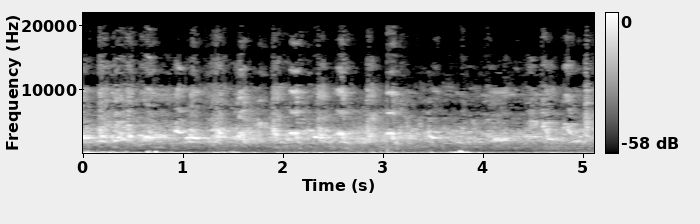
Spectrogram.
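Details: Birds chirping on a beautiful morning: busy high tweets and short squawky notes overlap continuously, with a few low thumps and soft outdoor noise beneath.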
